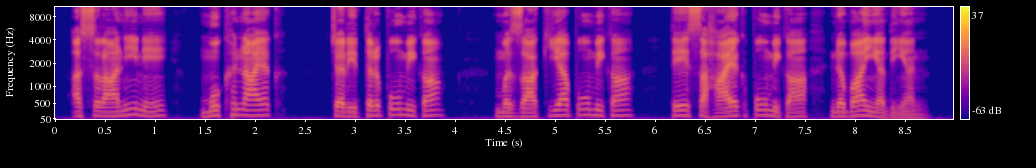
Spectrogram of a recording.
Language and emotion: Dogri, neutral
